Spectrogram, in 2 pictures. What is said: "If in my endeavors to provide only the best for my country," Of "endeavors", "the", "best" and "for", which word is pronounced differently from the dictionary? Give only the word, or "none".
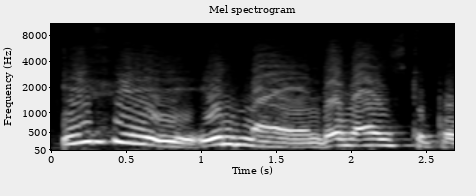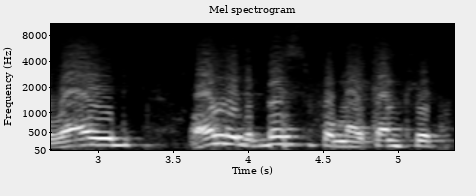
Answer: none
